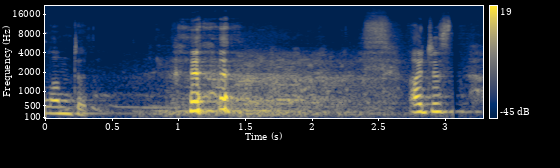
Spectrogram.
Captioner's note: audience laughing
